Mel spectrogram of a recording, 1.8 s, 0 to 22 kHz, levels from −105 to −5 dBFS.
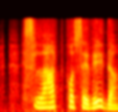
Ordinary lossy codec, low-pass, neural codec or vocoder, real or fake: none; 10.8 kHz; codec, 16 kHz in and 24 kHz out, 0.6 kbps, FocalCodec, streaming, 4096 codes; fake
